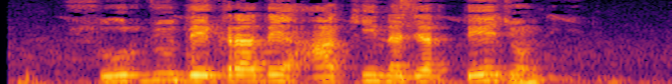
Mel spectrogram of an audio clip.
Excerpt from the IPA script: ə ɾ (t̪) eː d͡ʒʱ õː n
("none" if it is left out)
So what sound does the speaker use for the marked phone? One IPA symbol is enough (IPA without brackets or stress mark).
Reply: t̪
